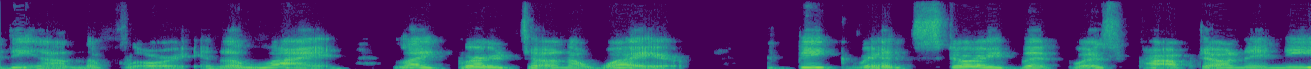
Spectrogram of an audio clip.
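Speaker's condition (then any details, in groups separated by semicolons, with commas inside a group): Primary lateral sclerosis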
